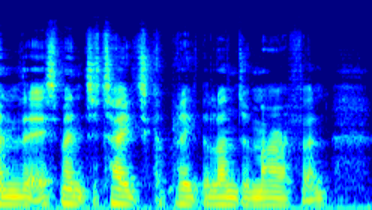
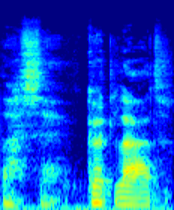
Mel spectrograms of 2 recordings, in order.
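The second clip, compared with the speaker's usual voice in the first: whispering; 4 semitones lower, 8 dB quieter than usual. Real, not acted. Praising partner after half marathon.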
